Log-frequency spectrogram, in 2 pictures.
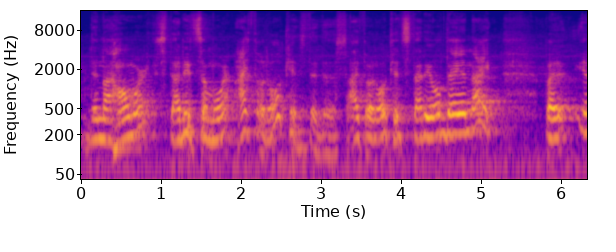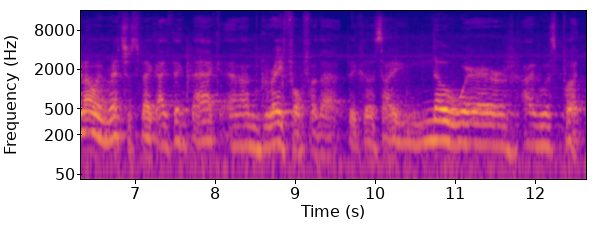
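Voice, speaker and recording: An older man recounts his life in a halting, unhurried way, full of pauses and fillers. His voice is gravelly and a little high. He sounds as if he is in an echoey room. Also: darkish tone. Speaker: surgeon interviewee. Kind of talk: oral history interview.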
